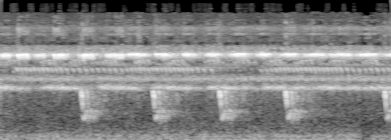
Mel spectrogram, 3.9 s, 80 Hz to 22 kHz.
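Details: Caprimulgus macrurus, the Large-tailed nightjar, a nocturnal bird sounding like someone working wood: five evenly spaced 'chonk' knocks, each dropping in pitch, roughly every 0.65 seconds, with crickets trilling steadily behind.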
